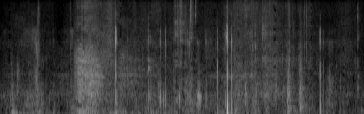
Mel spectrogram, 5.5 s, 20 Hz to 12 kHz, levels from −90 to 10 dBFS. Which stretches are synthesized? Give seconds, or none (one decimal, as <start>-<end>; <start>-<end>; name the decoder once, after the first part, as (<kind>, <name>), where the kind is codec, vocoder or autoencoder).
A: none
